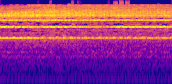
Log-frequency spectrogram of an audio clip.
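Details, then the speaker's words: Chevrolet Cruze with a whistle from under the hood at highway speed, at idle: steady high-pitched whistle resembling a slipping alternator or power-steering belt. "Вот и сразу же мы слышим звук. Звук очень похож на ремень генератора, либо ремень ГУРа."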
